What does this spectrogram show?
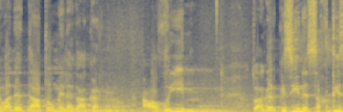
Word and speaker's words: عظیم: اللہ تعالیٰ کا انعام عظیم، اس کو زبان صحیح تلفظ سے ادا کرنا ہے. وا زبان کو سامنے والے دانتوں میں لگائیں گے تو وا ادا ہوگا، سبحان ربی العظیم.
